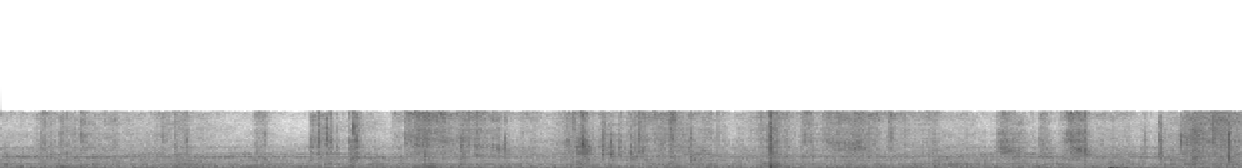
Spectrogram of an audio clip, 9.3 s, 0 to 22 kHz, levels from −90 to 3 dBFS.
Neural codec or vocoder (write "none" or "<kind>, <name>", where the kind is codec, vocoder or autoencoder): codec, SNAC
